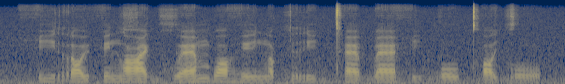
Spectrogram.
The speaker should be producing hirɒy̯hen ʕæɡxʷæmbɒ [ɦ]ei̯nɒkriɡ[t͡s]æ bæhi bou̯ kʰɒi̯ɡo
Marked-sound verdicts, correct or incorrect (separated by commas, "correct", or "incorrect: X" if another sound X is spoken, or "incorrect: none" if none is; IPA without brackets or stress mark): correct, incorrect: tʰ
